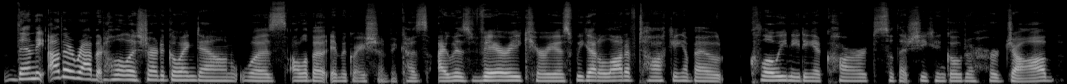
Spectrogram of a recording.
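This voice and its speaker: A woman's voice: lowish voice, moderate pace, hardly any pauses, no room sound, clean studio sound. A woman co-hosting a podcast, chatting casually and explaining what she looked up in detail. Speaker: podcast co-host. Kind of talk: casual recap chat.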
